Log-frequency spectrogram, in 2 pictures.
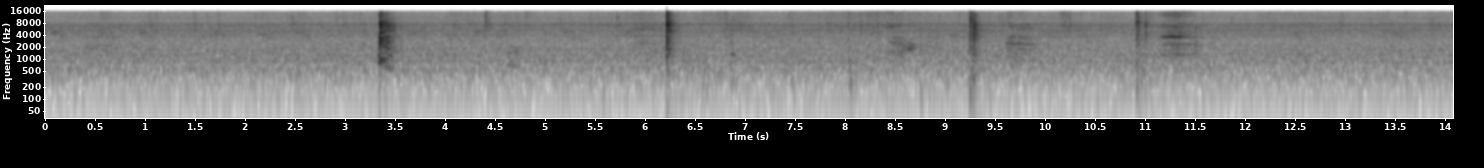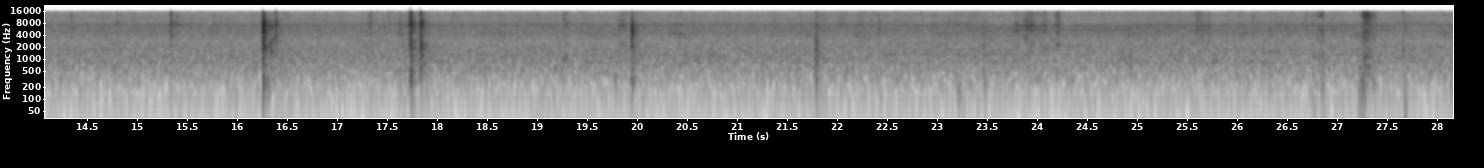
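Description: Scattered short throat noises, swallows and small vocal sounds from a man drinking mustard, about ten brief ones spread through, over a steady hiss.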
